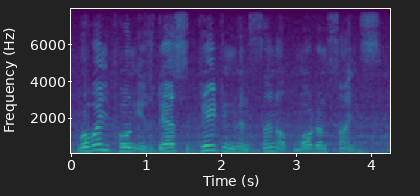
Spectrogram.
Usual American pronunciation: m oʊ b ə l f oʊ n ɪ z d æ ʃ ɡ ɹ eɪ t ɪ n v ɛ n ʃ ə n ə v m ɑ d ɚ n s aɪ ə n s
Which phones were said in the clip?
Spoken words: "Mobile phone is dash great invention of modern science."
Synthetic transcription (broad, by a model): m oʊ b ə l f oʊ n ɪ z d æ s ɡ ɹ eɪ t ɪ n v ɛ n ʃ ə n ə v m ɑ d ɚ n s aɪ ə n s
